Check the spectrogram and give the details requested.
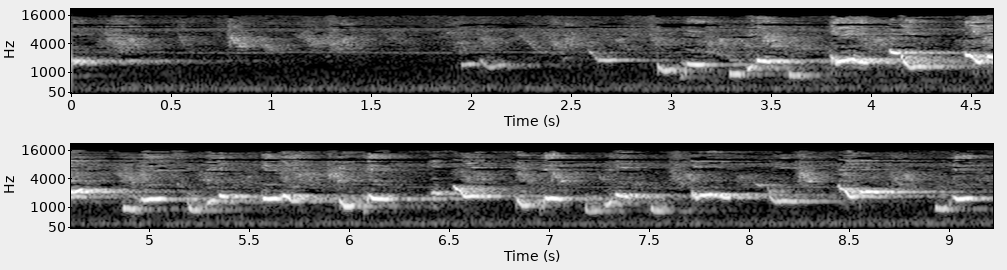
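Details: Loud melodious straw-headed bulbul (cucak rowo) song beginning after a quiet start with one held whistle, then building into a continuous stream of rich, jumping, bubbling whistles; thin high-pitched chirps of other birds faintly audible.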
